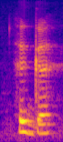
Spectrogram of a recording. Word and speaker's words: hygge: Hygge, that's how you pronounce it.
